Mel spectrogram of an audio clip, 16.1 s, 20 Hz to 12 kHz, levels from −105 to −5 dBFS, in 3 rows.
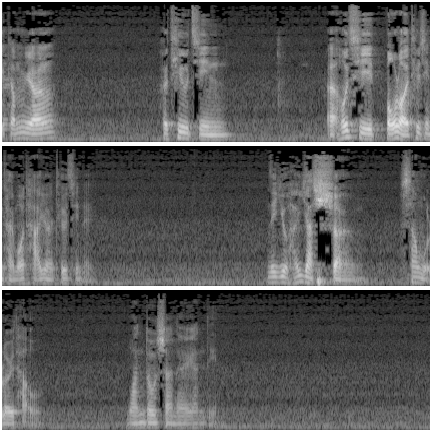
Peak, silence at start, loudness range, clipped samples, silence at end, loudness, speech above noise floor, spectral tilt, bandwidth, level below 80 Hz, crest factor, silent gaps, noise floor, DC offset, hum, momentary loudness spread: -6 dBFS; 0 s; 12 LU; under 0.1%; 2.55 s; -28 LUFS; 27 dB; -3.5 dB/octave; 11.5 kHz; -68 dBFS; 24 dB; none; -55 dBFS; under 0.1%; none; 24 LU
